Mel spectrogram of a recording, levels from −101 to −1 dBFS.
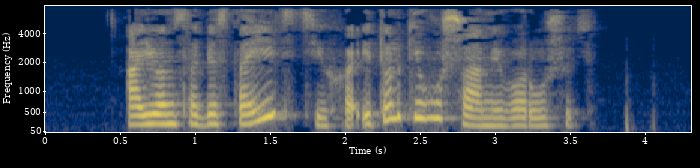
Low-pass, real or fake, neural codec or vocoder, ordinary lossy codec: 7.2 kHz; real; none; MP3, 32 kbps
